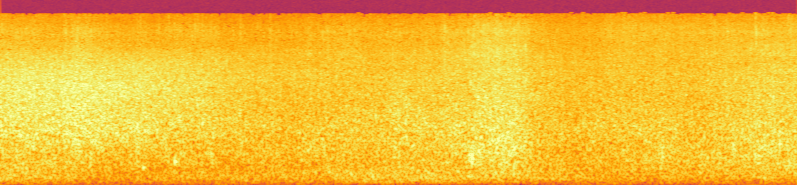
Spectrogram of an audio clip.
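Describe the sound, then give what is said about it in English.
Ocean waves rolling toward the coast: a deep, continuous surf roar fills the whole stretch, swelling slightly near the middle before settling back to a steady rush. “Great barrels of blue ocean thundering coastwards.”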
